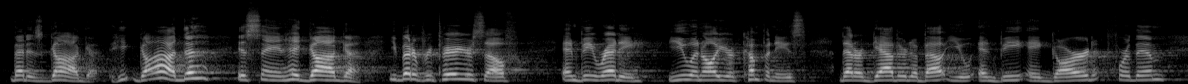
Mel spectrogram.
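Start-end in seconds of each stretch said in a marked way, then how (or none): none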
